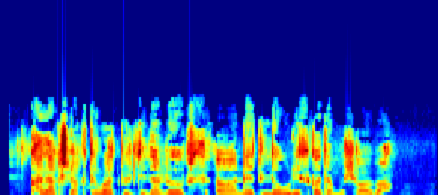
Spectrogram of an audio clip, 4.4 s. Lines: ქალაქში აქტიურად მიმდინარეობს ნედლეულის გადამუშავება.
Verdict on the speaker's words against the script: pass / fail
pass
